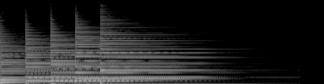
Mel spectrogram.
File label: G sharp 7th Suspended 4th Sharp 5th G sharp; G#7sus4#5 arpeggiated; x,x,x,1,4,1,3,1; JGuitar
